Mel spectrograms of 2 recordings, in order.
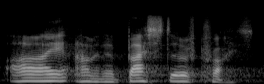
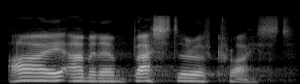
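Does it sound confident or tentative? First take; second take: tentative; confident. First: It is said tentatively, without much confidence. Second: It is said confidently, with commitment and courage.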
